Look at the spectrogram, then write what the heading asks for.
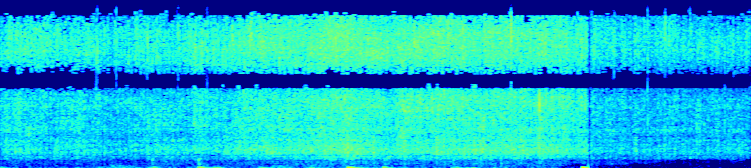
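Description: Green peppers sizzling as they fry in vegetable oil in a pot, stirred with a silicone spatula that knocks low against the pot a few times. The peppers were first cooked in water until dry, so the oil sizzles evenly without spattering.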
